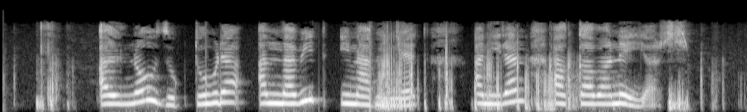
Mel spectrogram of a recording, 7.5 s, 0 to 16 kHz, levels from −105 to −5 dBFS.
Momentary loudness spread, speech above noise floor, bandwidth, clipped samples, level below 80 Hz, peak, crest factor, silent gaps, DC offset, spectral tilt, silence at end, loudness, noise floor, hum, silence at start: 14 LU; 27 dB; 7.6 kHz; under 0.1%; -54 dBFS; 0 dBFS; 14 dB; none; under 0.1%; -5.5 dB/octave; 0.3 s; -14 LUFS; -41 dBFS; none; 0.35 s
